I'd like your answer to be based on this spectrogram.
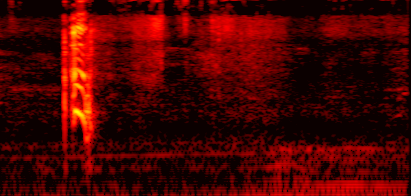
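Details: Newborn baby boy hiccuping: a single short, sharp hiccup over quiet room noise; infant hiccup.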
